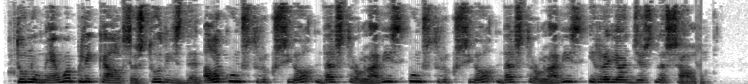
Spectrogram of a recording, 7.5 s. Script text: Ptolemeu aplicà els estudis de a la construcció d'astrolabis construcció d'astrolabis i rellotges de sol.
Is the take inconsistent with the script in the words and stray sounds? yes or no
yes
